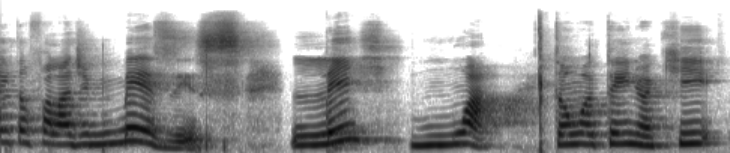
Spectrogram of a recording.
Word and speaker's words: mois: Mas vamos lá então falar de meses “les mois” Ah, então eu tenho aqui “les mois de l’anée” Então O com I tem som de “uá” Esse S eu não vou falar mas É obrigatório escrever,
